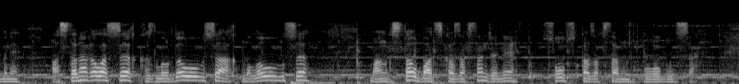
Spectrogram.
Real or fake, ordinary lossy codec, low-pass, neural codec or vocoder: fake; none; 7.2 kHz; codec, 16 kHz, 8 kbps, FunCodec, trained on Chinese and English, 25 frames a second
